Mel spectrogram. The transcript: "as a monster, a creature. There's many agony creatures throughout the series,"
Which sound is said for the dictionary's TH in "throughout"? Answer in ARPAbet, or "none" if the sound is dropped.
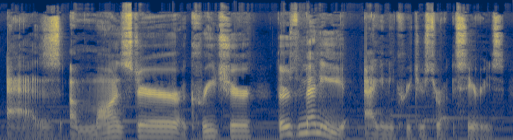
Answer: TH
